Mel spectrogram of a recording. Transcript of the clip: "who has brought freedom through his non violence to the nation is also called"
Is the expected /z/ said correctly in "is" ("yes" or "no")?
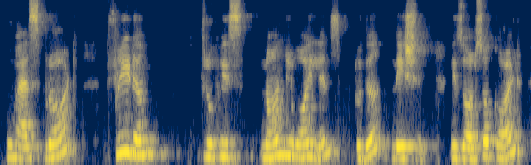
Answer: yes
